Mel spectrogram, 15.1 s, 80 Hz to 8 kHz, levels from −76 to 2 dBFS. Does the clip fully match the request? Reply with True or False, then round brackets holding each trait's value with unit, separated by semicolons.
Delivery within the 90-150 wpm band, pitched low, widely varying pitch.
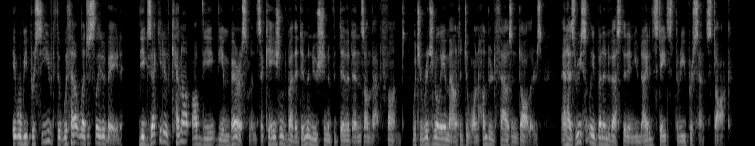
False (160 wpm; 130 Hz; 6.6 semitones)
